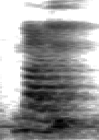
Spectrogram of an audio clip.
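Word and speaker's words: knife: Let's example, अगर हम लिखते हैं नाइफ, तो नाइफ में के साइलेंट रहता है, के साइलेंट रहता है, सिर्फ जो साउंड आता है हमें नाइफ NIFE का आता है।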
